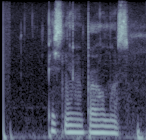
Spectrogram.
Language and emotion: Russian, neutral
